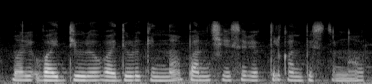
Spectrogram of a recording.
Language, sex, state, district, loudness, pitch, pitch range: Telugu, female, Telangana, Hyderabad, -19 LUFS, 190 Hz, 180-195 Hz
